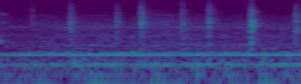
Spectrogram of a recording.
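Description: A steady low electrical hum with a few faint ticks.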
